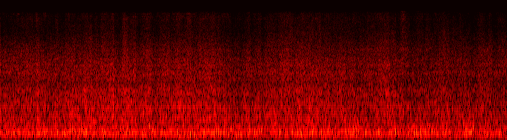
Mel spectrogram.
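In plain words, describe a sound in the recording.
A train rumbles steadily along the tracks, heard up close from an open window.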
